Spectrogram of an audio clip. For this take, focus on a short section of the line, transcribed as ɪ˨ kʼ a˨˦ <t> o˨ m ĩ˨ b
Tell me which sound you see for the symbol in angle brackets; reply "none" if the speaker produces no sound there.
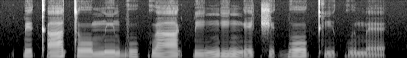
t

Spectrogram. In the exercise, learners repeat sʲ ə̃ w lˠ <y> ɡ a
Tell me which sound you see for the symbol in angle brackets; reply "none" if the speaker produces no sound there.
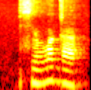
i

